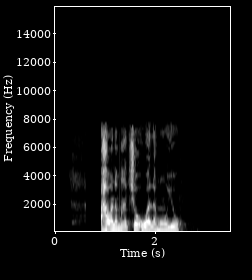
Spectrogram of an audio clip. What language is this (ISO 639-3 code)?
swa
